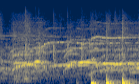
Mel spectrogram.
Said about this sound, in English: I called him and he was singing in a big auditorium. So he was like, okay, just a moment. And he put the people. And the people was like shouting,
